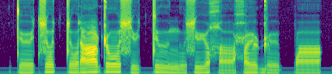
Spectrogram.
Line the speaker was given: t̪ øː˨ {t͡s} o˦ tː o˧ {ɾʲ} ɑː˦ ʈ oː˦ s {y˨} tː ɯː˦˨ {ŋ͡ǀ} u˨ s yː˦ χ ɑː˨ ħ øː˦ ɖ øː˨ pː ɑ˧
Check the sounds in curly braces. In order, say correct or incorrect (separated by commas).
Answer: correct, incorrect, correct, incorrect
